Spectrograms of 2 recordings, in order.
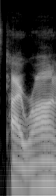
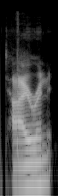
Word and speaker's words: Tyrann: Tyrann Mathieu has had his name said wrong for years. Everyone has their own way. It's Tyrann, it's Tyrann, it's Tyron. It's actually Tyrann, but like everyone's kind of accepts it.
